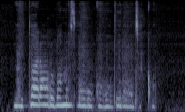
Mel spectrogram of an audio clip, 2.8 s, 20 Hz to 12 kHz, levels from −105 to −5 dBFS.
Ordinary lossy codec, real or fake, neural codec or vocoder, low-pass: none; fake; codec, 24 kHz, 1.5 kbps, HILCodec; none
